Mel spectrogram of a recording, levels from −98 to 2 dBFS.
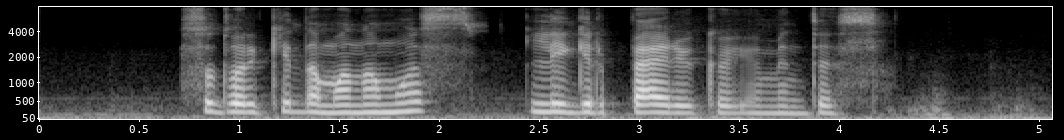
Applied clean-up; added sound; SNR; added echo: none; Train; 16 dB; none.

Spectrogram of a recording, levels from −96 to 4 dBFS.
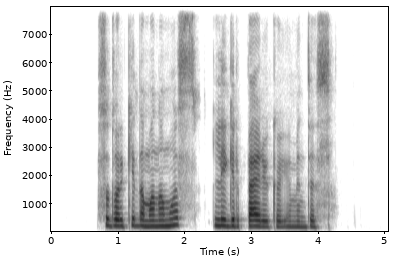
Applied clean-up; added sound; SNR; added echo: none; none; none; none.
